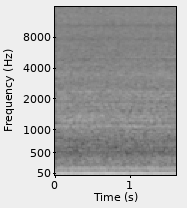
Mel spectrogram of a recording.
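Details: 1999 Honda Odyssey after no-start with flashing green key symbol, fixed by disconnecting battery: smooth low steady idle with no knocks, misses or whine; engine running normally.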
